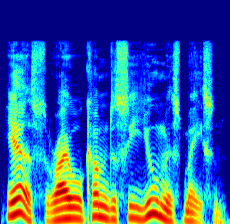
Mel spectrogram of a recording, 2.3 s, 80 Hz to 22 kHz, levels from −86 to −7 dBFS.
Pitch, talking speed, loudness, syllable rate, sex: 145 Hz, 260 wpm, -16 LUFS, 5.0 syllables/s, male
